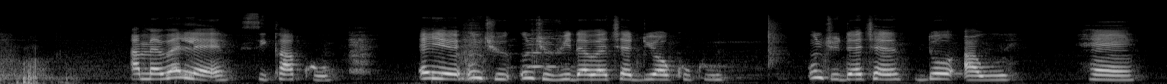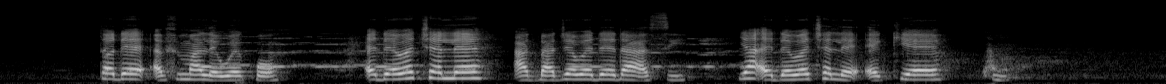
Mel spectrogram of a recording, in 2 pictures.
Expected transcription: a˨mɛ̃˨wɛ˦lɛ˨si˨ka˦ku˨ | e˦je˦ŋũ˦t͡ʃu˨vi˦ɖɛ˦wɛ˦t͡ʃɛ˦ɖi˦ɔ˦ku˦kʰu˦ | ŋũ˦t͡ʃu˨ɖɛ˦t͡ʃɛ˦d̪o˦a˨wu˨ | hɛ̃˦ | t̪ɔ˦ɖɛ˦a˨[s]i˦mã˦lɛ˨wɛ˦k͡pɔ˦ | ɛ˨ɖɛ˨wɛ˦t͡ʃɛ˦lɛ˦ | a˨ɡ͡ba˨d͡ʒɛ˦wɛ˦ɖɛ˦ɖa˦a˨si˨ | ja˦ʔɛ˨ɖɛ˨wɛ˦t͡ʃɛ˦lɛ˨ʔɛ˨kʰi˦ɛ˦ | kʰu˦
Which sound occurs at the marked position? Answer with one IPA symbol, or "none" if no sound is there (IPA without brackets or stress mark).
f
